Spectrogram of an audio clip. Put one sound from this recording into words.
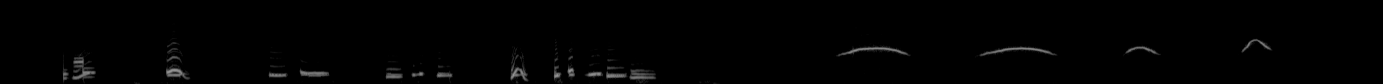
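A small robot chirps and whistles.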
